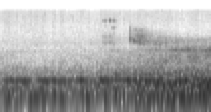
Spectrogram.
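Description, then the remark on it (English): A big truck rumbles past a house in a little neighborhood with a deep, steady low engine drone, joined midway by a brief higher-pitched whine and hiss. No one speaks. “It's weird that that's going right by my house.”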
